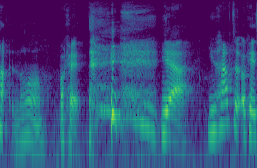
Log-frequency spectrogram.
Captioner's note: laugh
